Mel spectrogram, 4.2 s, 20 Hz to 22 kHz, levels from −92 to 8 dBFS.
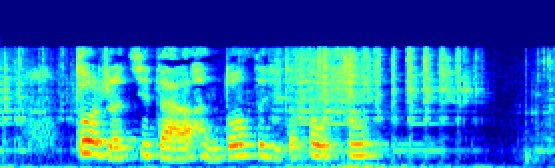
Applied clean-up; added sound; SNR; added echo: none; Rattle; 12 dB; reverberation time 0.2 s.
